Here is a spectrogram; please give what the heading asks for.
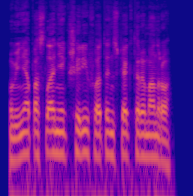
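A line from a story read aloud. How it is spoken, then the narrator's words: Rapid patter. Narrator (Russian): протараторил я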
